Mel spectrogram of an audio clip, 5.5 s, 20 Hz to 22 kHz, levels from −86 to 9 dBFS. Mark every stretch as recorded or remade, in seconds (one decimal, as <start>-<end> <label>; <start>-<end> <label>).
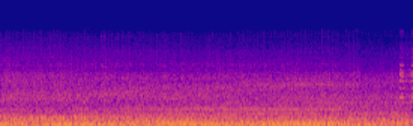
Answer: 0.0-0.6 remade; 0.6-5.5 recorded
